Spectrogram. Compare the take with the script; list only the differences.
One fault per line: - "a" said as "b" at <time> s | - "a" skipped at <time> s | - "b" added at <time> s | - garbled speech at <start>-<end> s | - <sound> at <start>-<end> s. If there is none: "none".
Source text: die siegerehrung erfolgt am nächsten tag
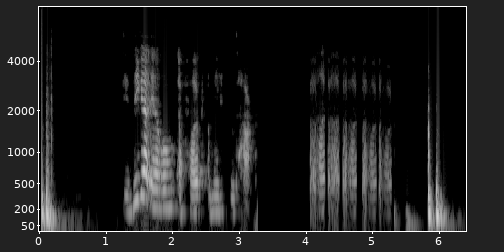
- laugh at 4.1-5.3 s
